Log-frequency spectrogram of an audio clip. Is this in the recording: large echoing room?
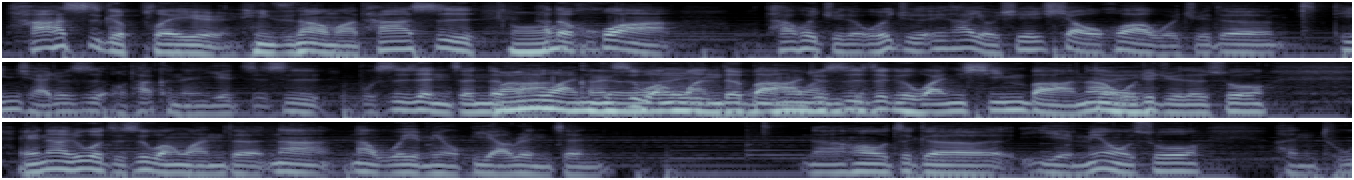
no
